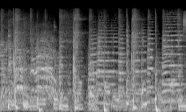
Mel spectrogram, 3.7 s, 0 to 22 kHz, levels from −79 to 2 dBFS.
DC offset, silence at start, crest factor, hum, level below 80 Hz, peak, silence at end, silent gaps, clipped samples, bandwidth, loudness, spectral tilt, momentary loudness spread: under 0.1%; 0 s; 14 dB; none; -30 dBFS; -2 dBFS; 0 s; none; under 0.1%; 16 kHz; -15 LUFS; -4.5 dB/octave; 4 LU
